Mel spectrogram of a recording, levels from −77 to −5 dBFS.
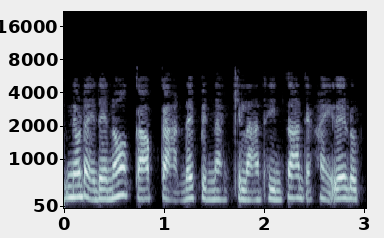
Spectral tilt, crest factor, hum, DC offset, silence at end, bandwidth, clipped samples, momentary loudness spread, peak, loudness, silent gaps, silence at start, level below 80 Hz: -7.5 dB/octave; 14 dB; none; under 0.1%; 0.1 s; 7.2 kHz; under 0.1%; 6 LU; -4 dBFS; -19 LUFS; none; 0 s; -68 dBFS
